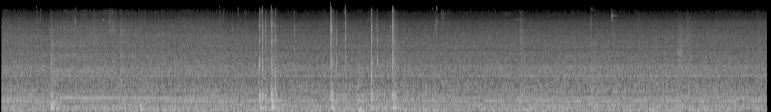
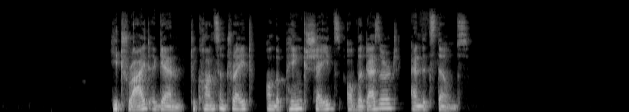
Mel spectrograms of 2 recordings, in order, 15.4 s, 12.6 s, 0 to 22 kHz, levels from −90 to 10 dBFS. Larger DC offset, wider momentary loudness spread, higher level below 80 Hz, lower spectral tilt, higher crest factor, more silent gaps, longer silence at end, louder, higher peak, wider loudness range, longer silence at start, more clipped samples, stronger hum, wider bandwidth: neither; second, 5 LU vs 12 LU; first, -34 dBFS vs -62 dBFS; about the same, -4.5 dB/octave vs -5.5 dB/octave; about the same, 22 dB vs 20 dB; neither; second, 0.1 s vs 3.25 s; first, -22 LUFS vs -25 LUFS; first, 0 dBFS vs -8 dBFS; second, 3 LU vs 7 LU; second, 0.05 s vs 2.25 s; neither; neither; first, 16 kHz vs 13.5 kHz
